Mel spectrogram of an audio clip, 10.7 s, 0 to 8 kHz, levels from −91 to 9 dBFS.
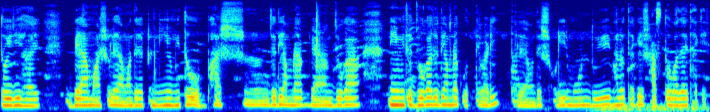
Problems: constant background noise, continuous background conversations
